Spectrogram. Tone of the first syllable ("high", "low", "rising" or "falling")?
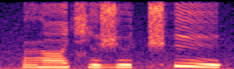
low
